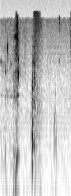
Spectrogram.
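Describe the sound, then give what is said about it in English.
A quiet sip from a drink: a short slurp and a couple of soft wet mouth sounds, ending with a sharp little click. No one speaks. “Take a sip here.”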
